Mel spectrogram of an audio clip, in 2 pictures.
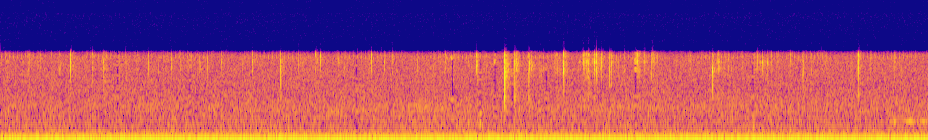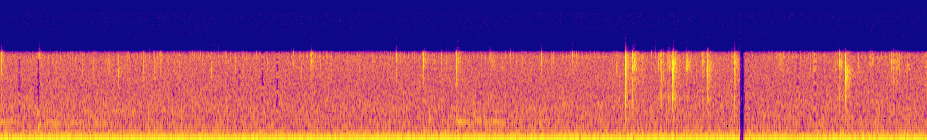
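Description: A European hedgehog crunching dry food from a bowl: irregular small crunches and clicks over a steady hiss, busiest about five seconds in and again near the end.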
